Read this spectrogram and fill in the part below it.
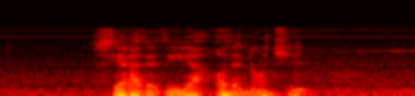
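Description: A middle-aged man speaks calmly over an online call.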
